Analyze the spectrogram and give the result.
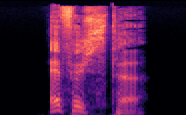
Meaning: inflection of äffisch: 1. strong/mixed nominative/accusative feminine singular superlative degree 2. strong nominative/accusative plural superlative degree
- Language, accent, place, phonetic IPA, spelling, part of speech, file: German, Germany, Berlin, [ˈɛfɪʃstə], äffischste, adjective, De-äffischste.ogg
